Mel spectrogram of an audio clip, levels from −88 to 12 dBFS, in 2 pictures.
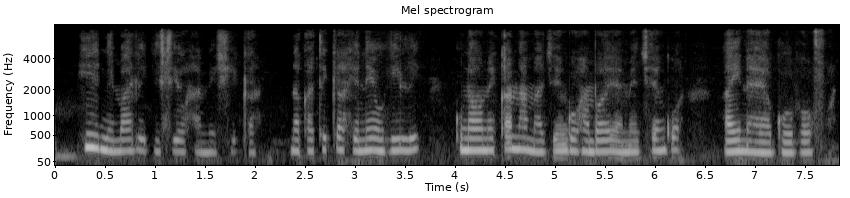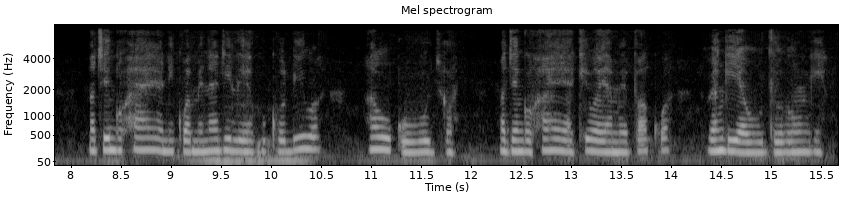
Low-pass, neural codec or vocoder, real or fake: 7.2 kHz; codec, 16 kHz, 4 kbps, X-Codec, WavLM features, trained on Multilingual LibriSpeech; fake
